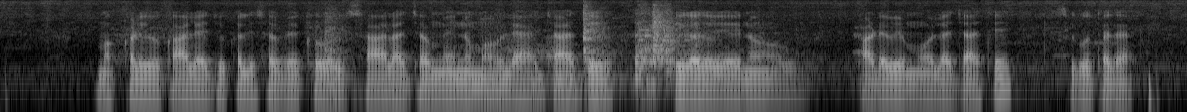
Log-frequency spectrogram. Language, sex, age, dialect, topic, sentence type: Kannada, male, 18-24, Northeastern, banking, question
